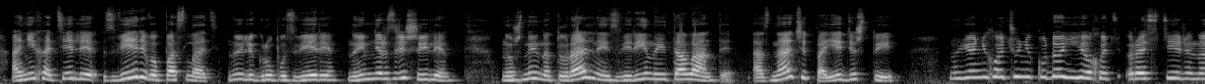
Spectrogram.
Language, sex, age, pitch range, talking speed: Russian, female, 20-39, 195-275 Hz, 135 wpm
